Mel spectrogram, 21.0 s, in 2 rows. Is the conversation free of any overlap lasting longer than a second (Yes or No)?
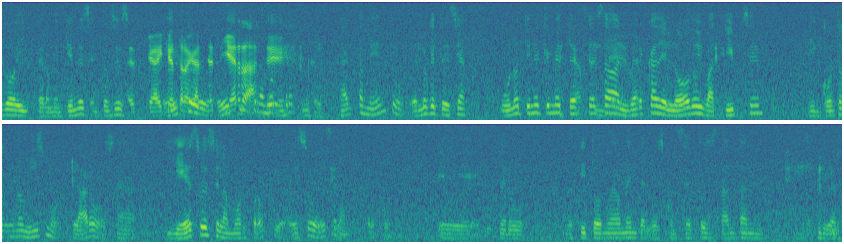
No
